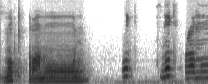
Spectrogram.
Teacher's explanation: Adapun Kaf bukan huruf Qalqalah jadi sifatnya adalah Hames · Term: Kaf yang sukun, kaf yang sukun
